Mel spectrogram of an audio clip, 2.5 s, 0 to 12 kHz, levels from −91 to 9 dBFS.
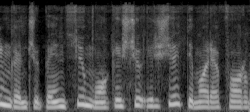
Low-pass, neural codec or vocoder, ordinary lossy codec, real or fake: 9.9 kHz; vocoder, 22.05 kHz, 80 mel bands, WaveNeXt; Opus, 24 kbps; fake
